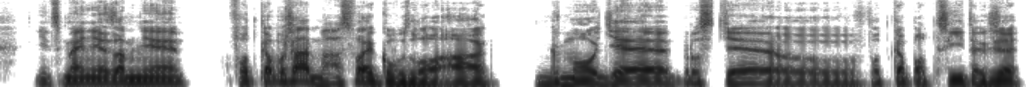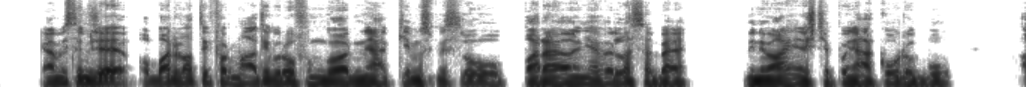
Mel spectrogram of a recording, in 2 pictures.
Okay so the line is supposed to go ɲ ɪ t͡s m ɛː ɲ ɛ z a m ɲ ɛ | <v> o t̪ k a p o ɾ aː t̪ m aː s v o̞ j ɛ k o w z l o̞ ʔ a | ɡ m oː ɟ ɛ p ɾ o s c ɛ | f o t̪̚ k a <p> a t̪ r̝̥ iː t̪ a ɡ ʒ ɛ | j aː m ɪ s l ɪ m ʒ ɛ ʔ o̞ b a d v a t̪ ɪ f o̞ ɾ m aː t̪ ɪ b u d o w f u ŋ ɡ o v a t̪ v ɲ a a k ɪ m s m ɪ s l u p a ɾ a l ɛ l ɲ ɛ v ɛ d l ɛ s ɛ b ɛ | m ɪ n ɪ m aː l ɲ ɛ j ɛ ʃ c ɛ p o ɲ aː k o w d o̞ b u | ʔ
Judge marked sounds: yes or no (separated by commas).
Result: no, yes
